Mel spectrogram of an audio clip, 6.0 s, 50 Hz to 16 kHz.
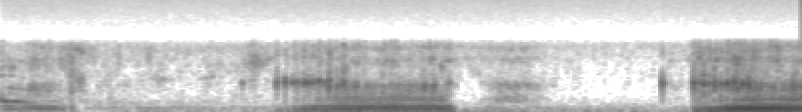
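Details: Person snoring: low, rumbling snores on the in-breath with quieter pauses between, about 20 breaths a minute.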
